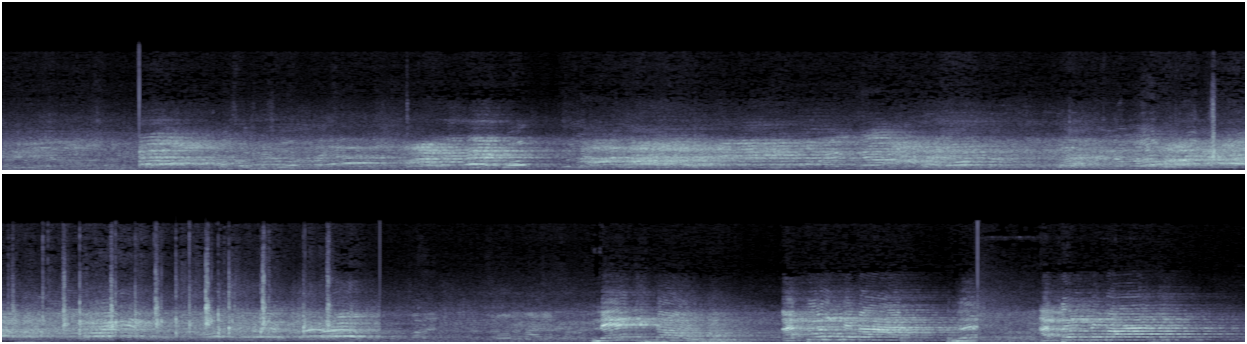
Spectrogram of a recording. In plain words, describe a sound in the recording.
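A crowd of young men shouts and cheers loudly.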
